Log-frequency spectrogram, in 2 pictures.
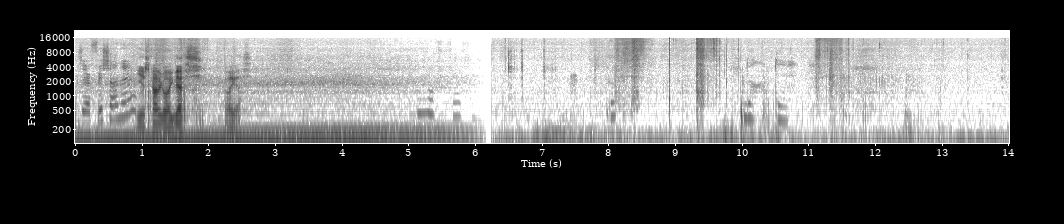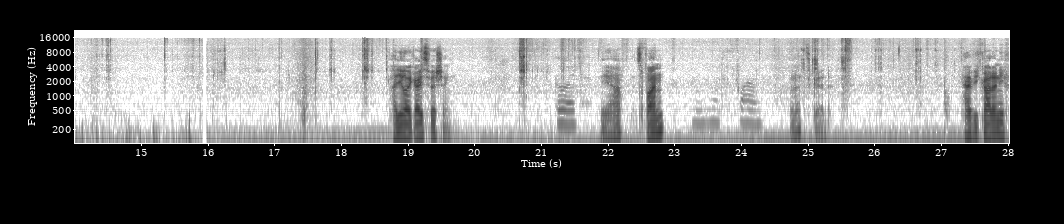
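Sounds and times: engine idling hum: 0.0s - 6.6s.

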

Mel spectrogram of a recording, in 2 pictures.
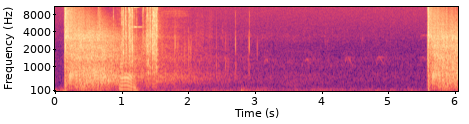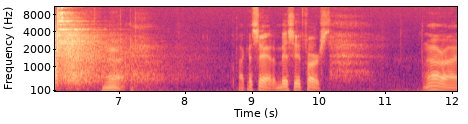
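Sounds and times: rifle shot echoing: 0.1s - 2.3s, 5.6s - 8.2s.

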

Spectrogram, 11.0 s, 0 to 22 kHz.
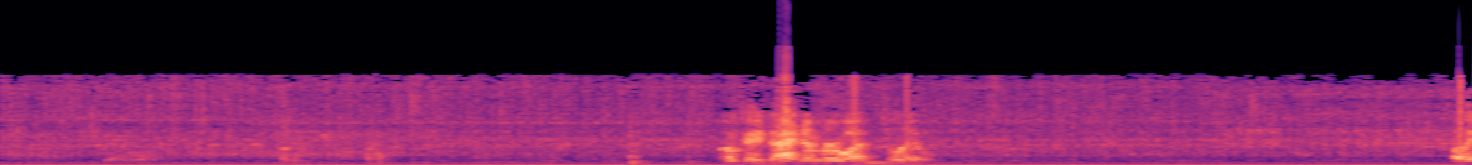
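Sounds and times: steady low hum: 0.0s - 11.0s
water spraying from shower head: 0.0s - 11.0s.

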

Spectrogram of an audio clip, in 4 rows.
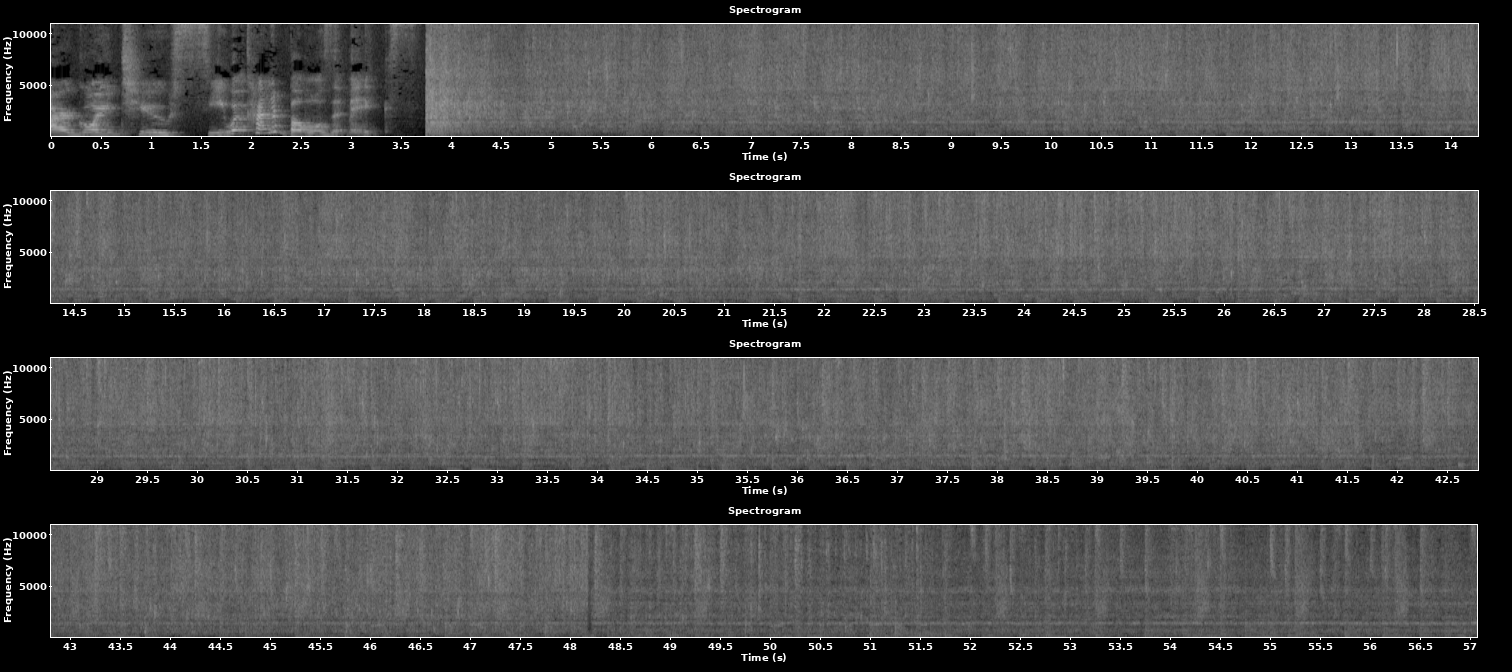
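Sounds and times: background music: 3.8s - 57.0s
bath tap running: 3.8s - 57.0s.

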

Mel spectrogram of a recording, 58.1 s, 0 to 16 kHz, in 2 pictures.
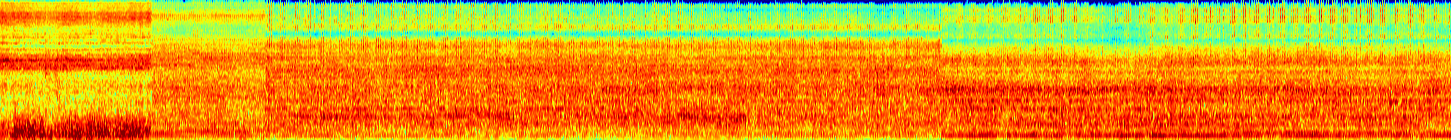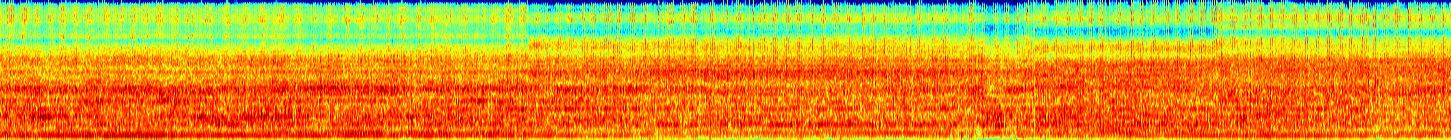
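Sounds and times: plate compactor running: 0.0s - 58.0s.

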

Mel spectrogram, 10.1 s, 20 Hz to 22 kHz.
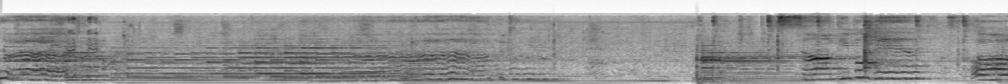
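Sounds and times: sustained accompaniment chord: 0.6s - 7.0s.

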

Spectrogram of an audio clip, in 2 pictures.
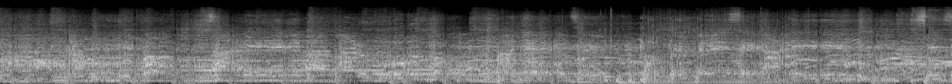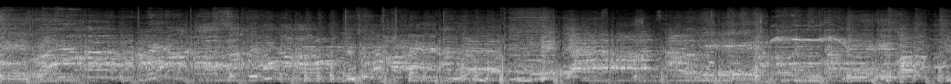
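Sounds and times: crowd singing and cheering: 0.0s - 19.0s
lead singer amplified: 0.0s - 19.0s
live band music: 0.0s - 19.0s.

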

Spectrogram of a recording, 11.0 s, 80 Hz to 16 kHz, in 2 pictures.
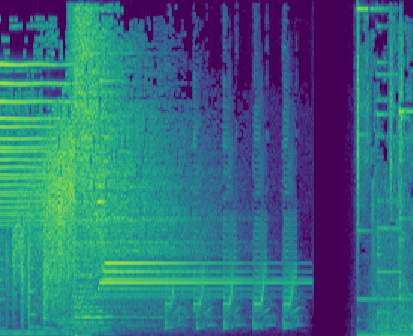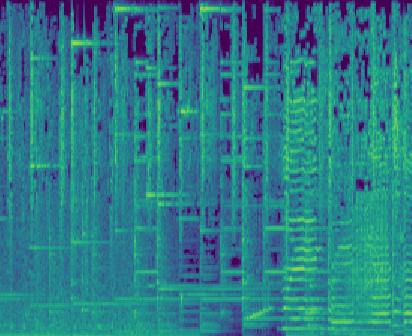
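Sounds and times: cartoon spring boing: 2.2s - 4.2s.

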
